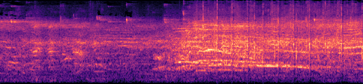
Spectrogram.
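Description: A basketball bouncing on a hardwood gym court, with voices calling out in the echoing gym; the sound gets louder about halfway through.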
